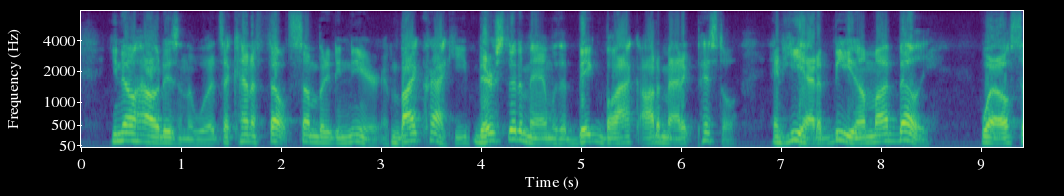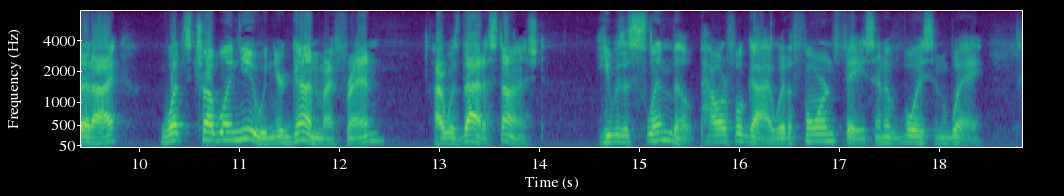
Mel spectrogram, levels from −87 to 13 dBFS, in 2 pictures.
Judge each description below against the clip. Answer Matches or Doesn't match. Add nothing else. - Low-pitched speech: Matches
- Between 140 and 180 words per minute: Doesn't match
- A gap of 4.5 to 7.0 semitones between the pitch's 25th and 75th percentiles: Matches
